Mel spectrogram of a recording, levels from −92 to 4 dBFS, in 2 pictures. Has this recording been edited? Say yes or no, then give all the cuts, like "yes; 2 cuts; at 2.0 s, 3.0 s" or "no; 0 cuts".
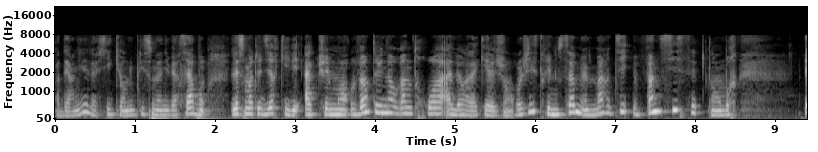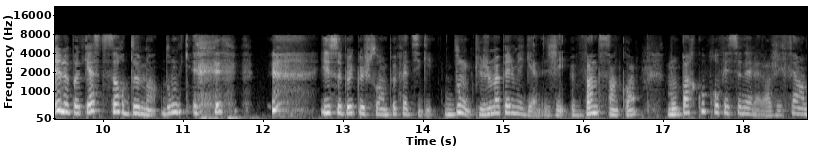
no; 0 cuts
